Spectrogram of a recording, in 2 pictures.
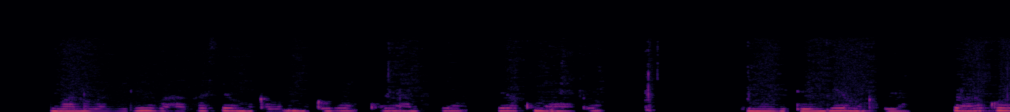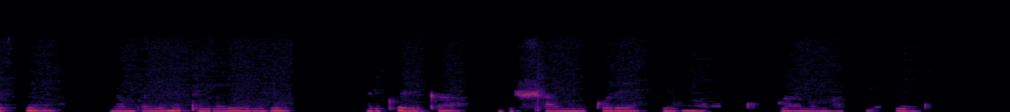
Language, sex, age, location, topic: Kinyarwanda, female, 18-24, Huye, health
